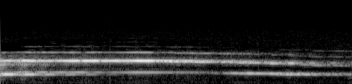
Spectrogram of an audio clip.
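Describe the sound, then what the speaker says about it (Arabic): A wolf howl from a children's zoo animal-sounds set: a long, steady, sustained tonal wail with layered harmonics, close and fairly loud, slowly falling and fading toward the end with no talk over it. "صوت الذئب."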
